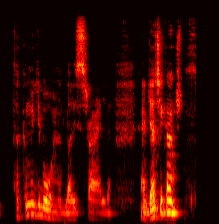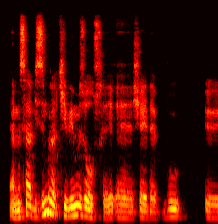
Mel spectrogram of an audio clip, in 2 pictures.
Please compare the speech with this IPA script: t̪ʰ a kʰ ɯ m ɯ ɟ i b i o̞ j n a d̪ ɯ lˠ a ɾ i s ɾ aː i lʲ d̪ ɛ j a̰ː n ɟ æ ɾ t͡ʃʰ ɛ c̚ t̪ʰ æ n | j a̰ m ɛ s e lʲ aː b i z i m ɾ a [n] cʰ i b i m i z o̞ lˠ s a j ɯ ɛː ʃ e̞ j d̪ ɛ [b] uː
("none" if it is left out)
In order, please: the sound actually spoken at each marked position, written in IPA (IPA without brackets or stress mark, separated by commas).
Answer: none, b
